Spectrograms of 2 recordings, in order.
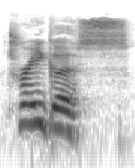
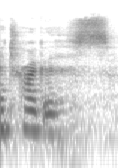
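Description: First: Tragus as TRAY-gus, long a. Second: Tragus as TRAG-us, short a. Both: Shown as a demonstration. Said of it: "Is it tragus?".

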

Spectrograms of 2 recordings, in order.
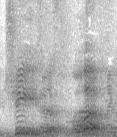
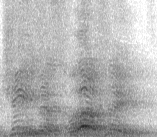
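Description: First: Said in the usual way. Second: Loud, high, drawn-out proclamation; like you mean it. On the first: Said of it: "say it like you mean it". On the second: Shown as a demonstration. Preacher leading the congregation in saying it, like he means it. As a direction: belt it out slowly with full conviction. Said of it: "Come on and say it like you mean it".

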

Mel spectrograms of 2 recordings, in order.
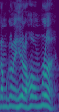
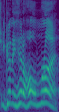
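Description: First: Said in the usual way. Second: Louder and higher, full of conviction; ringing voice. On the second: Retold or imitated. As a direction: let it ring out with confidence. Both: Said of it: "when I heard that voice".

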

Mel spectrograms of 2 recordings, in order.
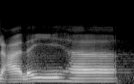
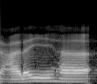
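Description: First: عليها ending in a long vowel that fades into air, no stop; fading madd, correct. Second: عليها cut off with a hamza catch at the end; wrong glottal stop. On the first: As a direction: let the final alif of عليها thin out slowly. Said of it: "الصوت يتخامد ويقل شيئا فشيئا". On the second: Teacher showing the wrong stop, ending in a hamza catch. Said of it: "هذه الهمزة خطأ". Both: Shown as a demonstration.

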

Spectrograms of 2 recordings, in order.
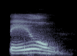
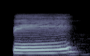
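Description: First: Said in the usual way. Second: "Peón" as a drawn-out "pe", long pause, then "ón"; split into syllables. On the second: Shown as a demonstration. Teacher shows the class the hiatus kept apart, "Peón" split as pe... ón. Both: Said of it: "yo lo voy a mantener también separado".

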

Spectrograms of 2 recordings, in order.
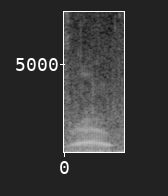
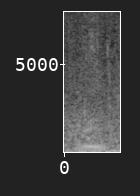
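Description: First: "route" rhyming with "out"; alternate pronunciation. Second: "route" sounding like "root"; alternate pronunciation. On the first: Steering the ship, "route" said to rhyme with "out". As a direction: say "route" with an ow vowel, like "rout". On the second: Correcting oneself while steering, "route" said like "root". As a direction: say "route" with an oo vowel. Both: Shown as a demonstration. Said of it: "Is it route or route?".

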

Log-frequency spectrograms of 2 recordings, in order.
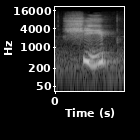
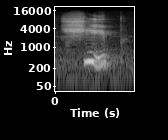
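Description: Both takes have the same delivery.

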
